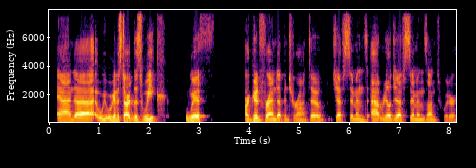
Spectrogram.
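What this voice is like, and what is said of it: Weakened voice from a cold. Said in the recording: “my voice is a little bit less than normal. Been fighting through a cold ... my voice gives out a little bit here and there”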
